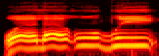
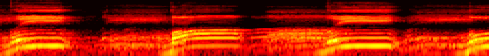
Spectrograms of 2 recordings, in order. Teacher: Kalau huruf dad tepi lidah kena gigi geraham sebelah kiri atau sebelah kanan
